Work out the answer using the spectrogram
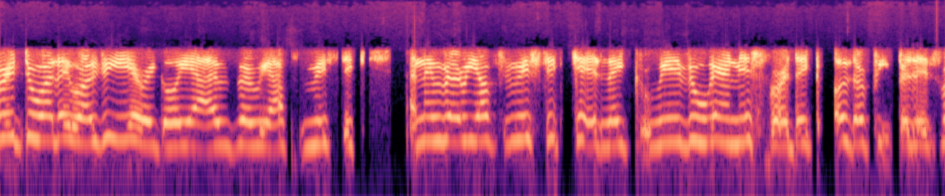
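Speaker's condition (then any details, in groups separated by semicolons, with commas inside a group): Cerebral palsy; recovering from spinal surgery, still in wheelchair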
